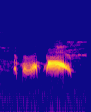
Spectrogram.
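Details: Spotted dove, male and female calls for stimulating birds in training: one brief low note, a wavering coo, then a long drawn-out coo sliding downward.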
